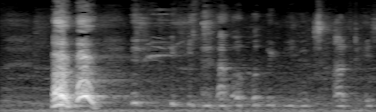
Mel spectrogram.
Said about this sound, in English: Shut the fuck up, dog.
